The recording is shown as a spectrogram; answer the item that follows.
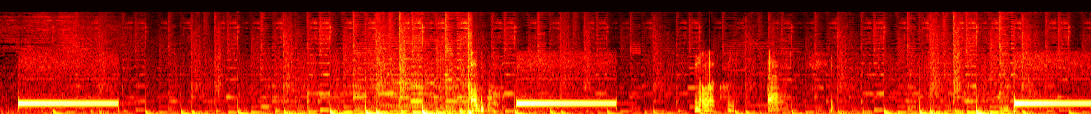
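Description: Ringback tone of a telephone call going unanswered: three steady, mid-pitched rings, each about a second long and spaced about five seconds apart, with busy background sound between them.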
